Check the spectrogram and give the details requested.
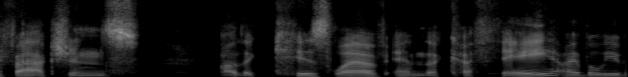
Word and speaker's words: Cathay: They're going to be there's going to be two human factions, the Kislev and the Cathay, I believe it's pronounced, and they kind of resemble like Russia and like China.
